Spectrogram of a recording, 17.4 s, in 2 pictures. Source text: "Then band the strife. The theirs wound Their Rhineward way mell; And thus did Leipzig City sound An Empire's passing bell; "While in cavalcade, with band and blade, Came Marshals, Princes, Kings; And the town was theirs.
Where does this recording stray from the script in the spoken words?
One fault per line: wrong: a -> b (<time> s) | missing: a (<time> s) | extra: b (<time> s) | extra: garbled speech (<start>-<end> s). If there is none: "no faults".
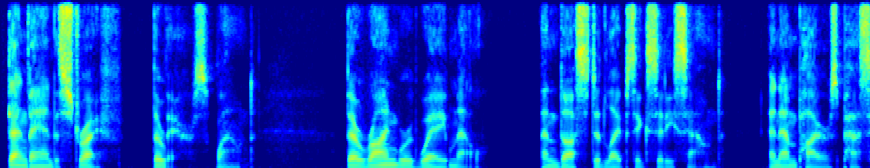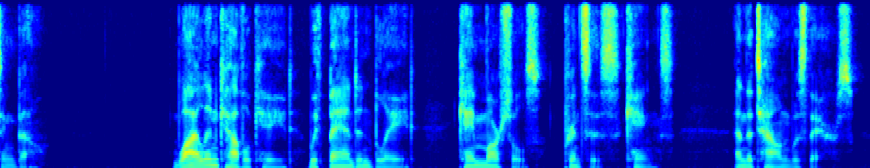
no faults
